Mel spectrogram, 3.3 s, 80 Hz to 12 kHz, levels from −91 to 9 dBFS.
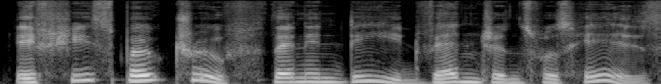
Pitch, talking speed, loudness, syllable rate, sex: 165 Hz, 165 wpm, -18 LUFS, 4.2 syllables/s, male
